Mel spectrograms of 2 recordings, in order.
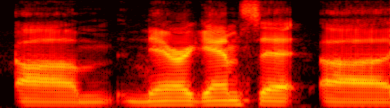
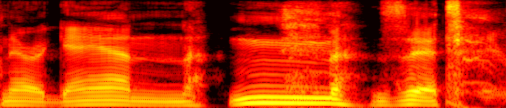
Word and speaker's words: Narragansett: I have a really tasty Narragansett shandy. Ooh, Tom, summer shandy, you. You got to get that M out of your mouth, brother. It's Narragansett.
